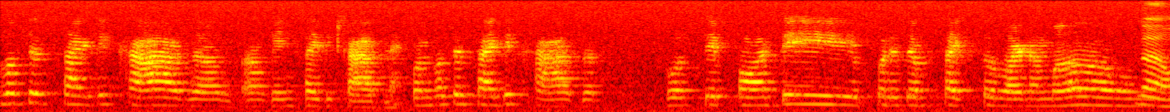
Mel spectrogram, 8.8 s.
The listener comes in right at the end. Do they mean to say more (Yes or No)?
Yes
